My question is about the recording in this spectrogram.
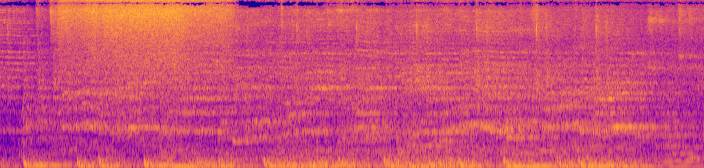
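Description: A pop dance track plays loud over an arena sound system with a heavy bass beat, and a crowd cheers underneath. About a second in, a loud rushing noise joins for about four seconds.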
